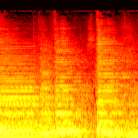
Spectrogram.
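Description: Acoustic guitar played live, chords strummed and let ring, with a new strum about every three-quarters of a second.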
